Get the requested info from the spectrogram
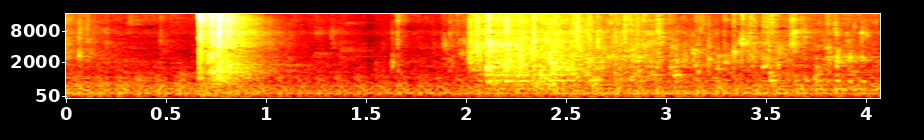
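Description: Milk pouring from a plastic milk packet into a large metal pot of milk: a splashing pour starts about halfway through and slowly tapers off. A short sharp noise comes just before it, less than a second in.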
